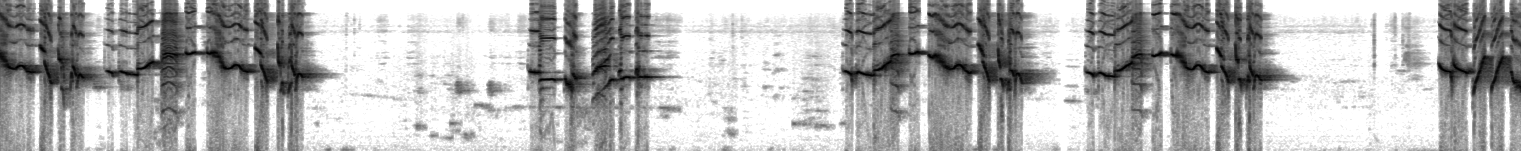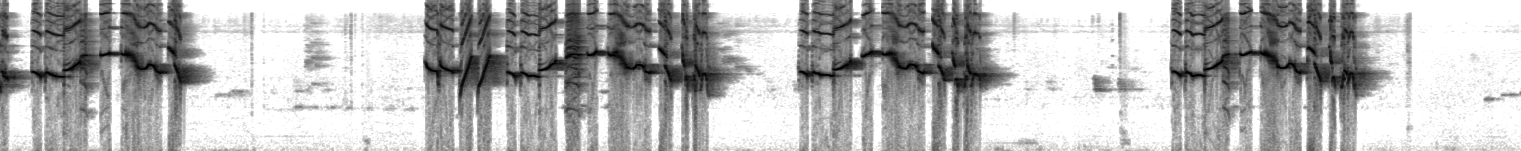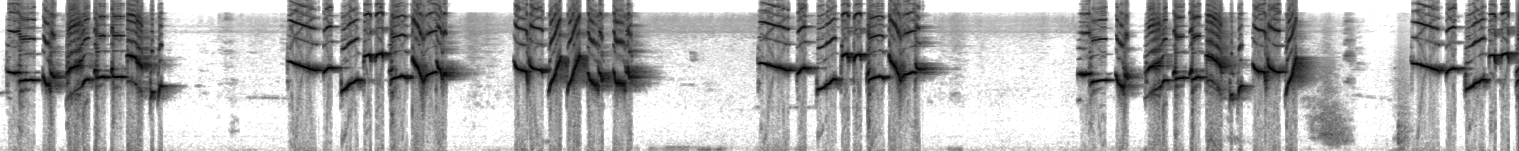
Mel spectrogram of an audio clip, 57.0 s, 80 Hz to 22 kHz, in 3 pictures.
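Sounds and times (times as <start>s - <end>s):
bird singing whistled phrases: 0.0s - 4.2s, 5.4s - 8.5s, 10.5s - 16.2s, 17.5s - 22.1s, 24.3s - 28.4s, 29.0s - 31.7s, 32.7s - 36.4s, 37.6s - 40.4s, 41.3s - 46.3s, 47.5s - 49.9s, 51.5s - 55.0s, 55.7s - 57.0s.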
